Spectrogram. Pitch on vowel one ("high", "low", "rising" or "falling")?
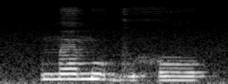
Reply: high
